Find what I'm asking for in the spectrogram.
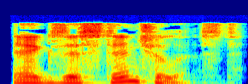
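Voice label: "existentialist", British English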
